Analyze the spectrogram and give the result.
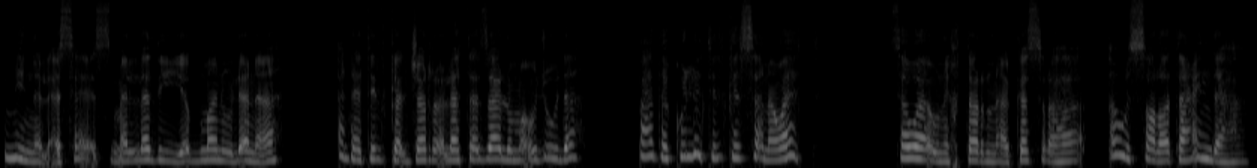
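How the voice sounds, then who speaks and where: Young sister, anxious and pleading, high voice; a man doing her in a dry audiobook read. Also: fairly quick, creaky, darkish tone, no room sound. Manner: high, urgent questioning. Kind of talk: audiobook character reading.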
